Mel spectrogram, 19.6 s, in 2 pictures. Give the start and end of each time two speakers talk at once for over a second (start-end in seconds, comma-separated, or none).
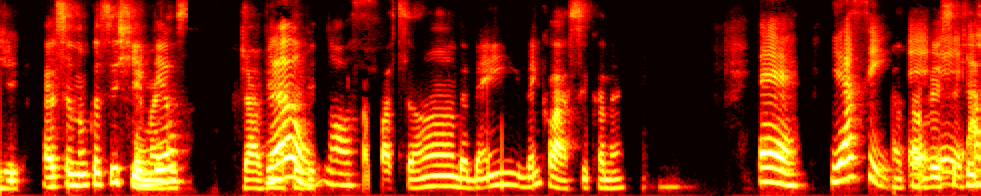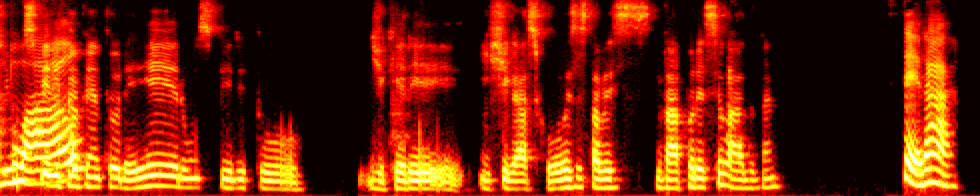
8.9-10.7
